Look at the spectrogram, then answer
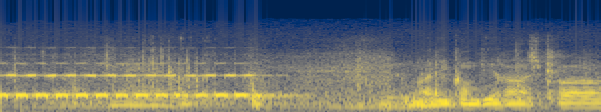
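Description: A telephone rings with a steady tonal electronic bell, sounding through the first part while someone talks over and after it.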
